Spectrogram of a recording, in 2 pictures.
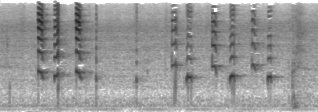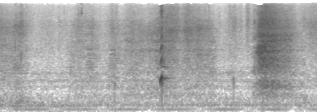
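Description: A dog lets out a rapid run of sharp, high-pitched squeaks, first in quick pairs and then in a steadier series, followed by softer snuffly breaths and one last squeak.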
